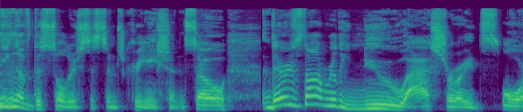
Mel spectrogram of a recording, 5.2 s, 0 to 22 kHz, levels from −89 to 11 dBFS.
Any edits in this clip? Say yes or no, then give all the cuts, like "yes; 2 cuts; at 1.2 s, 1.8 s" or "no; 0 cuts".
no; 0 cuts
